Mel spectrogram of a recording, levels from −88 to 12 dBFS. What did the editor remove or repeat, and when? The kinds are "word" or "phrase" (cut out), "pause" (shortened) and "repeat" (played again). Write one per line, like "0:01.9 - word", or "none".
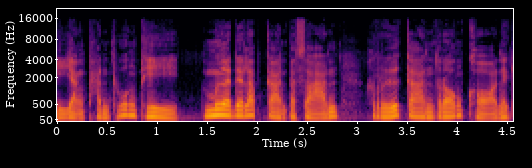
none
